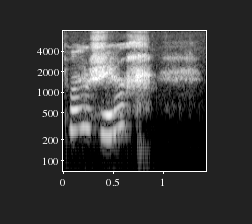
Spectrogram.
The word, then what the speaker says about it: bonjour: So the first syllable, we're going to say bon. Can you try to say it with me? Bon, bon, good job. And then for the last syllable, we have this difficult R sound that we say jour, jour, jour, bon, jour, bon, jour.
